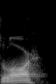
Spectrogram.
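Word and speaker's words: Lurr: I'm calling the word the world lur l u r r maybe pronounce lore um in this world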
